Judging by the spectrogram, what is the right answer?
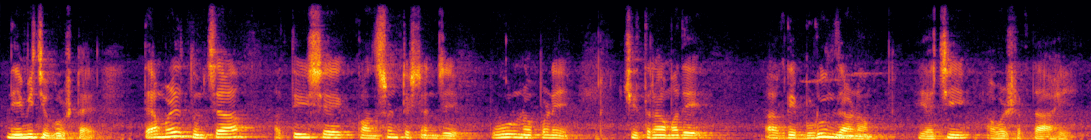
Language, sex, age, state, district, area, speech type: Marathi, male, 60+, Maharashtra, Pune, urban, spontaneous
